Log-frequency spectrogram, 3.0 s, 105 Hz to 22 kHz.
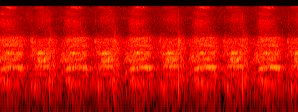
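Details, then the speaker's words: Medela Pump In Style Advance electric breast pump at maximum setting, tubes not connected, noticeably louder than a Spectra S2: loud rapid rhythmic whirring pulses about three per second; breast pump running. "Yeah, this is definitely something that I would want to be outside of the room at night using, because it is much louder."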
